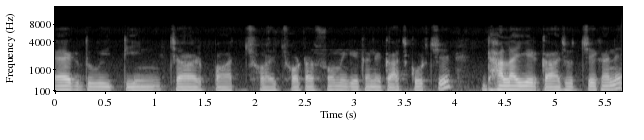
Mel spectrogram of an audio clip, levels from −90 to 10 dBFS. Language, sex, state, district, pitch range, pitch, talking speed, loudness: Bengali, male, West Bengal, Jalpaiguri, 110-125 Hz, 115 Hz, 170 wpm, -21 LUFS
